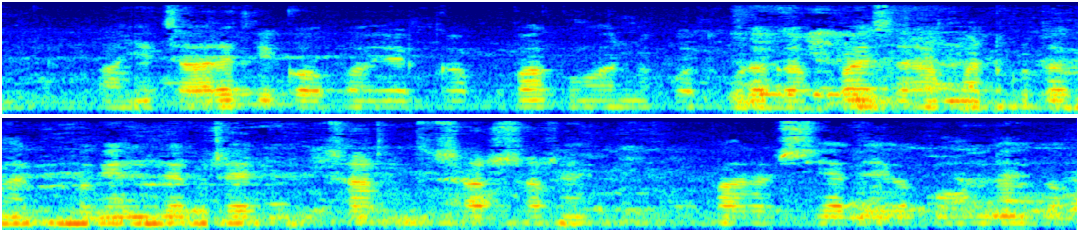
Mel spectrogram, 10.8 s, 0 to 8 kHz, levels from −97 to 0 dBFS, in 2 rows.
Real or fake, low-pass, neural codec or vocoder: real; 7.2 kHz; none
